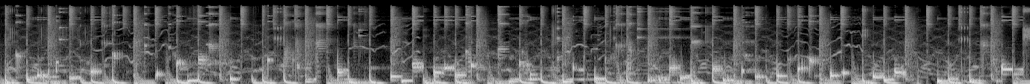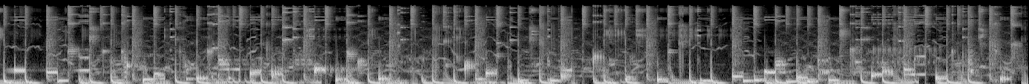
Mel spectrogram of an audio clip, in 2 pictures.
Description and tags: Affective Disorder frickle tickle 6
squelchy very bleepy
loop. it has sine tones that go op and down through various cutters and
torturing tools. You can dance on it when in the right mood.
